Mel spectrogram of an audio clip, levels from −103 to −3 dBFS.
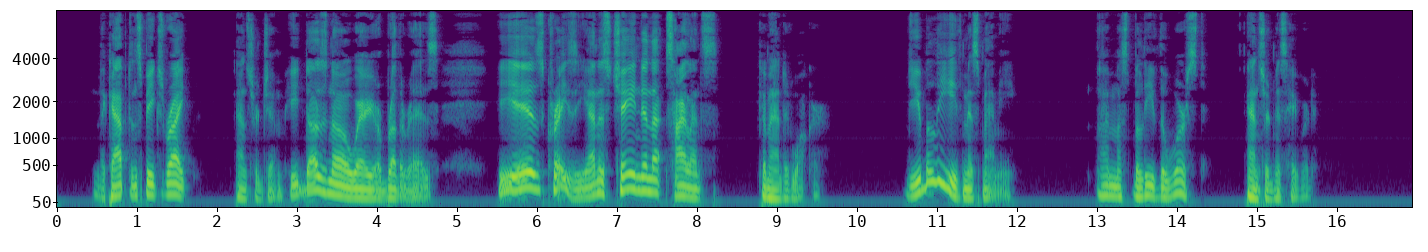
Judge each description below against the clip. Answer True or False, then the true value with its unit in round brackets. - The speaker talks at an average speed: False (130 wpm)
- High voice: False (110 Hz)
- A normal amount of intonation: False (6.4 semitones)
